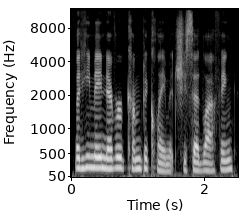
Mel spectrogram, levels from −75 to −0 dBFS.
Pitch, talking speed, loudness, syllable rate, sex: 185 Hz, 260 wpm, -16 LUFS, 5.5 syllables/s, female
